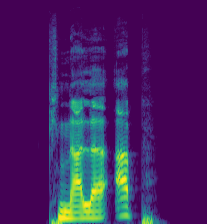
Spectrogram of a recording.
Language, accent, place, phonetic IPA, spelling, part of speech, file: German, Germany, Berlin, [ˌknalə ˈap], knalle ab, verb, De-knalle ab.ogg
- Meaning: inflection of abknallen: 1. first-person singular present 2. first/third-person singular subjunctive I 3. singular imperative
